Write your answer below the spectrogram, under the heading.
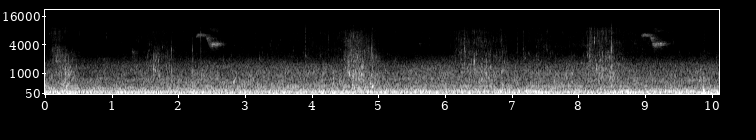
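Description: Outdoor ambience by the water: a steady low hum with soft rushing swells coming and going. A short falling chirp sounds twice, and a single sharp knock comes near the end.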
